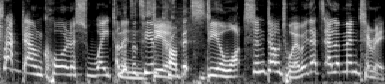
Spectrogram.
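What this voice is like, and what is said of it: Put-on British accent. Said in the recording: “I like your accent, dude. You're really from across the pond, mate.”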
